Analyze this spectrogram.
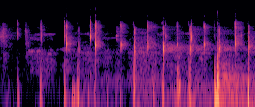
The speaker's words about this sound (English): I'm sorry, I'm sorry about that. That was my mandible jaw just clicking.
